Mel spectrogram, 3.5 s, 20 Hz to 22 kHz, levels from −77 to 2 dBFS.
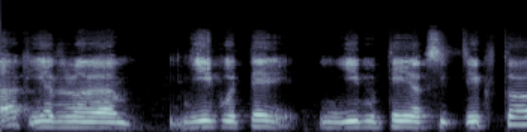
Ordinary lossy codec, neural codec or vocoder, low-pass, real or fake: Opus, 64 kbps; codec, 24 kHz, 0.9 kbps, WavTokenizer, medium music audio release; 10.8 kHz; fake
